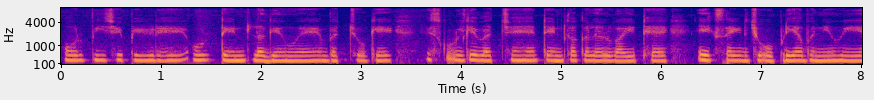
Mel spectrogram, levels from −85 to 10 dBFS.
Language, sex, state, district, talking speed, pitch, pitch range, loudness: Hindi, female, Rajasthan, Jaipur, 195 wpm, 215 Hz, 210-225 Hz, -18 LUFS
